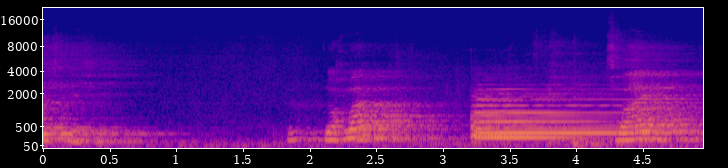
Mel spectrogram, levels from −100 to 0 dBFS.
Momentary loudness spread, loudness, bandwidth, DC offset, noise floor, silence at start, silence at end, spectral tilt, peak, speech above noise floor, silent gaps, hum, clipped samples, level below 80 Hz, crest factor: 20 LU; -39 LUFS; 11 kHz; under 0.1%; -63 dBFS; 0 s; 0 s; -8 dB/octave; -24 dBFS; 25 dB; none; none; under 0.1%; -64 dBFS; 16 dB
